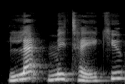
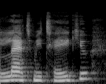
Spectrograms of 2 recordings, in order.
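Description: First: It has small breaks, British style. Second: It is said smoothly, without breaks.

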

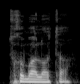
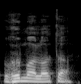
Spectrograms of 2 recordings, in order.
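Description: First: The word begins with a t sound. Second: The word begins without a t sound.

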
